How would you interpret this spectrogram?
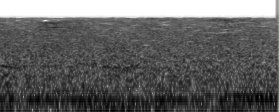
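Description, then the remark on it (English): A steady, continuous rumble of road traffic with a low hum underneath, fairly quiet, with no distinct passing vehicles and no voices. “Maybe you find the noise of the traffic annoying.”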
